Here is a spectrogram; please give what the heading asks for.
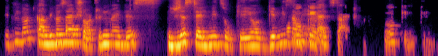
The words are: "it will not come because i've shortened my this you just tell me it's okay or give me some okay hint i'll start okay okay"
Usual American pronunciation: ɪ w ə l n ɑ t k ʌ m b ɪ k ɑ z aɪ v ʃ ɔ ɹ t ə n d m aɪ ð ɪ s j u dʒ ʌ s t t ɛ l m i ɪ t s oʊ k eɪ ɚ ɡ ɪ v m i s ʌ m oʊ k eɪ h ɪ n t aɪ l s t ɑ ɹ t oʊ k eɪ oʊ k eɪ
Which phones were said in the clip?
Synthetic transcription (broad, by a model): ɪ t l n ɑ t k ʌ m b ɪ k ɑ z aɪ v ʃ ɔ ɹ t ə n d m aɪ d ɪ s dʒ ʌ s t t ɛ l m i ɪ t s oʊ k eɪ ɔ ɡ ɪ v m i s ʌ oʊ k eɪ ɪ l s t ɑ ɹ t oʊ k eɪ oʊ k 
